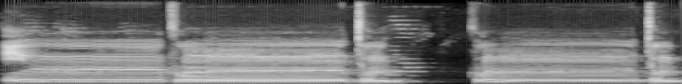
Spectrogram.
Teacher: Nun sukun bertemu ta dibaca dengan samar. Samar juga ya.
